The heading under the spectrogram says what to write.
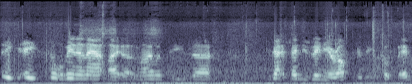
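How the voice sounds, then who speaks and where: A man's voice: fairly high pitch, steady tone, normal speed. A British man talking casually over CB radio, explaining technical points in an informal, matey way. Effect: CB radio transmission. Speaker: CB radio operator. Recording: dull CB radio audio, faint noise.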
